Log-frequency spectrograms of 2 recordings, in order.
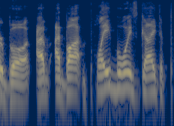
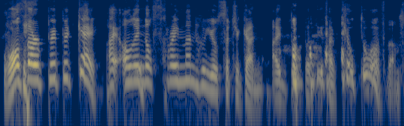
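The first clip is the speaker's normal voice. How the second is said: high-pitched put-on Russian accent; movie-villain Russian, pitched up; Robbie Coltrane Russian accent; 10 semitones higher than usual. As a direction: play a Russian gangster from a spy film. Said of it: "favorite way to do the Russian accent".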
